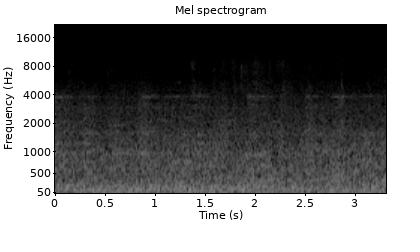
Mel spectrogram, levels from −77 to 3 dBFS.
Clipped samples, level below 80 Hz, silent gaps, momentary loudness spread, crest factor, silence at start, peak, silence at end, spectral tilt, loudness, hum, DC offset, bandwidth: under 0.1%; -48 dBFS; none; 1 LU; 12 dB; 0 s; -26 dBFS; 0 s; -6 dB/octave; -40 LUFS; none; under 0.1%; 16.5 kHz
